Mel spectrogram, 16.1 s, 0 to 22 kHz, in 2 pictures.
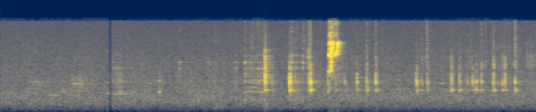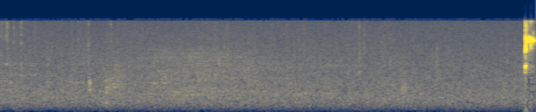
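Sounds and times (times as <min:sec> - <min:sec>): lovebird chirps and clicks: 0:04.9 - 0:05.2.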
